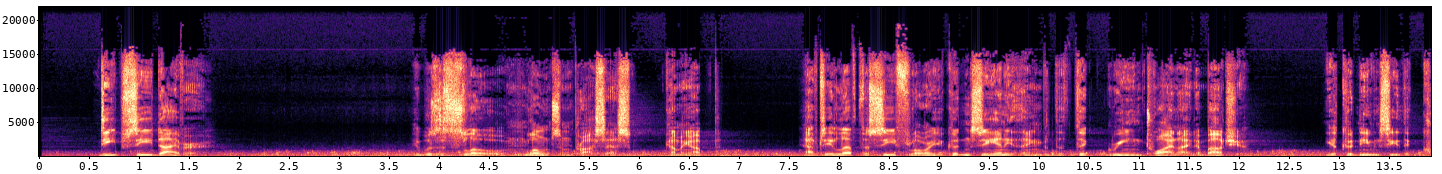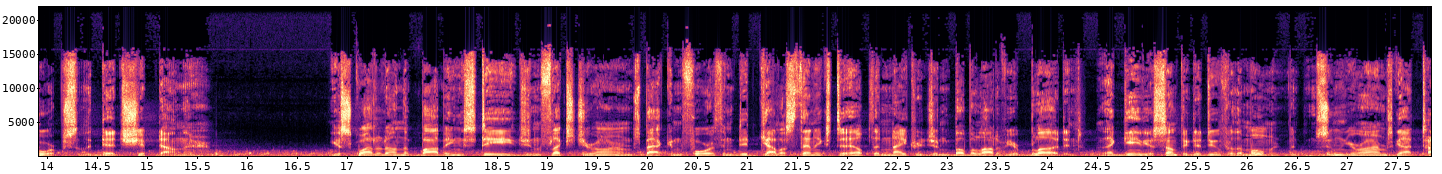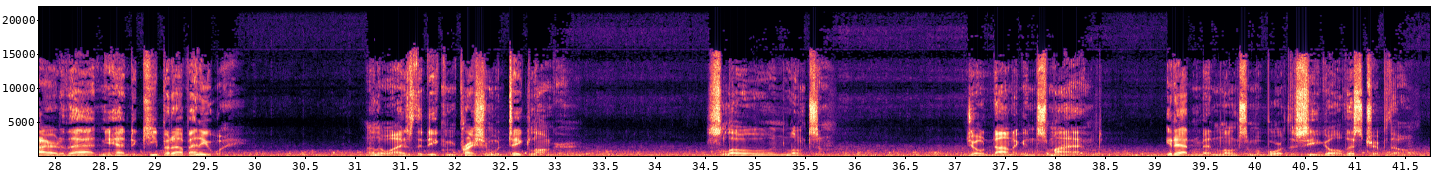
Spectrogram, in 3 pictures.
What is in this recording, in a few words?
Male, promos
